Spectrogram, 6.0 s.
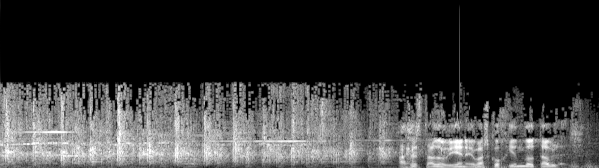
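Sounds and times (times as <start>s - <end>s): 
studio audience applause: 0.0s - 4.6s
speech: 4.0s - 5.9s.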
